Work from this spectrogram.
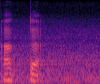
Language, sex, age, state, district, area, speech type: Bodo, female, 45-60, Assam, Kokrajhar, rural, read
